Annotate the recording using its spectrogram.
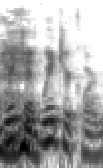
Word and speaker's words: Winterkorn: Was it Winkelhorn? Not necessarily. Anyway, and I just said his name wrong. What's his name? Outgoing. It doesn't matter. – Yeah. Winterkorn. Martin Winterkorn. – Winterkorn. There it is.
